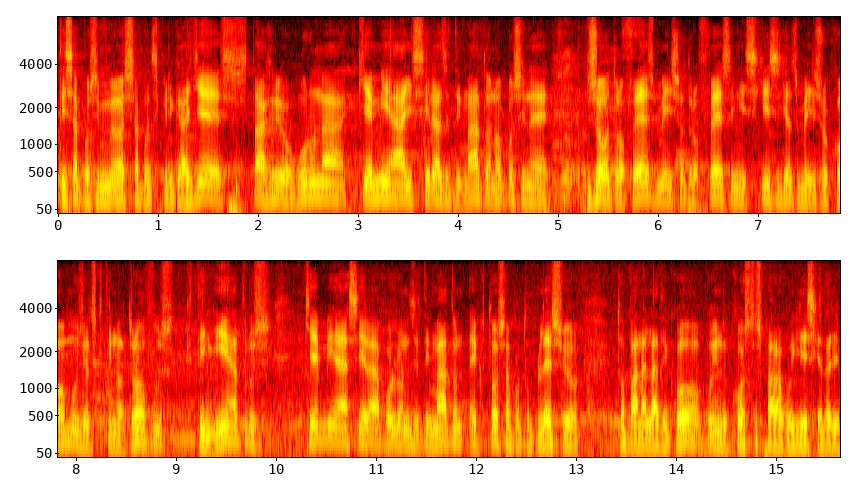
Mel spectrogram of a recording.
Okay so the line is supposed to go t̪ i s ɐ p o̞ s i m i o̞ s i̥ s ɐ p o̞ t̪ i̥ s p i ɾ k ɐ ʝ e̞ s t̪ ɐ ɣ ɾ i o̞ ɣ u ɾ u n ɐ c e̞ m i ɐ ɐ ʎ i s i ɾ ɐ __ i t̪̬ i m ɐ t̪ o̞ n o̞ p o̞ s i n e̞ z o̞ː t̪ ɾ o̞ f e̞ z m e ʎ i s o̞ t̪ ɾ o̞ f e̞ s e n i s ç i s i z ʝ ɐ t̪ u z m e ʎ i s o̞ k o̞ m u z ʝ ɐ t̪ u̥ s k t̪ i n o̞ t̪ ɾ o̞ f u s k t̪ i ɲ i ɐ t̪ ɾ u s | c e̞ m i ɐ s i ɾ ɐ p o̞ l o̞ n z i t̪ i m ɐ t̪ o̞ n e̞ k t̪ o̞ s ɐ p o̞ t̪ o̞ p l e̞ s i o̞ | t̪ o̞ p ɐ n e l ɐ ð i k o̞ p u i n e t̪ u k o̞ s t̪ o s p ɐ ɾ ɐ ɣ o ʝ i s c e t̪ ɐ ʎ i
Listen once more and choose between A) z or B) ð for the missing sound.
A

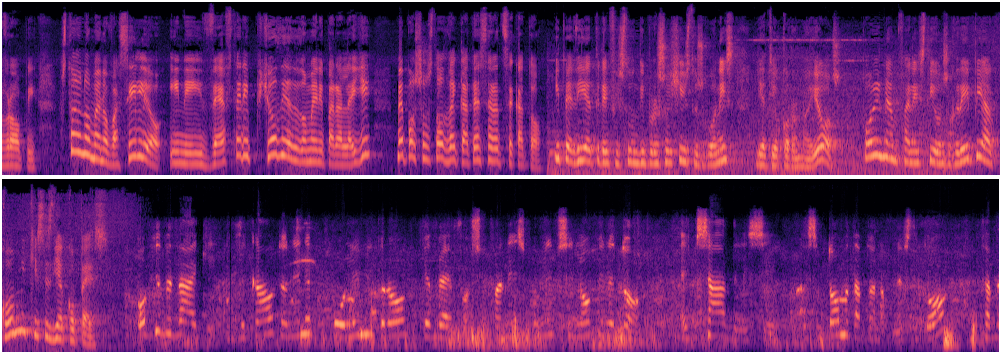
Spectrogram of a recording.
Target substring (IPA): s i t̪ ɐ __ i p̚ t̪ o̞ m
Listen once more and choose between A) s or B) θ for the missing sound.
A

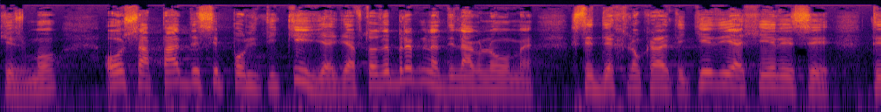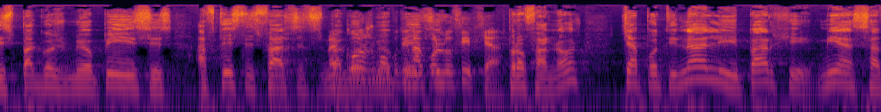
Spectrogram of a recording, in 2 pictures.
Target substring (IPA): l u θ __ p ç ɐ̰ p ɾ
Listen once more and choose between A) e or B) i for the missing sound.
B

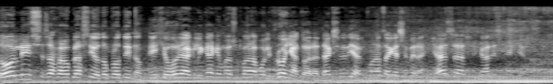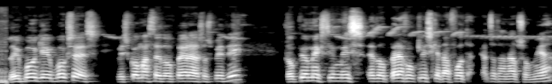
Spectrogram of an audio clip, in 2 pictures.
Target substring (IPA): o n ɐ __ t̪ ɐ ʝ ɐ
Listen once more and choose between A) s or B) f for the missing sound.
B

